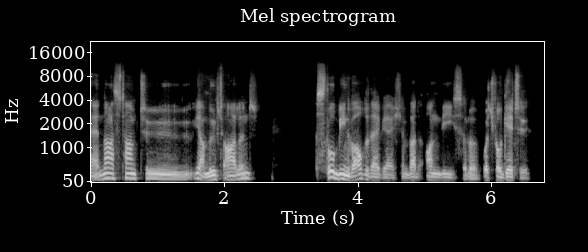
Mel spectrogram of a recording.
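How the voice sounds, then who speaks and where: A man speaks at a moderate pace in a very deep, low pitch. His pitch swings very widely, and the sound is dry and close with no echo. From Zambia. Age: 50s. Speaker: retired airline pilot and cafe owner. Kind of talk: interview.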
